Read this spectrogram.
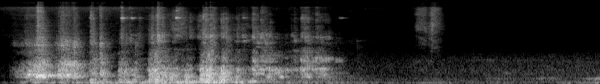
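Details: Whirlpool 15 kg vented dryer, drum turned by hand with door open: rough, dragging scrape in uneven bursts for about three seconds, drum feels tight; defective drum roller, fixed by replacing it.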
